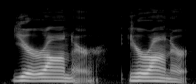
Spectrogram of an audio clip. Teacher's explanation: even though it's spelled with an H, we pronounce it without an H.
